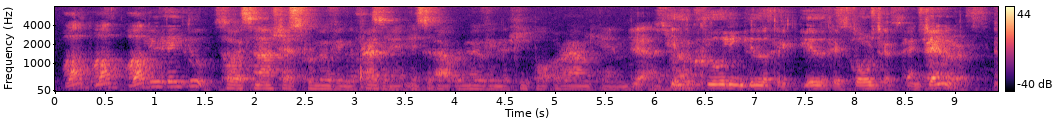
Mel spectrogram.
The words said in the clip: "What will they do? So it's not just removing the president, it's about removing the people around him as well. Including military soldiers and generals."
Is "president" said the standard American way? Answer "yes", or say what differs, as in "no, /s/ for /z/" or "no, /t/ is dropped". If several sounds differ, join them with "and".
yes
